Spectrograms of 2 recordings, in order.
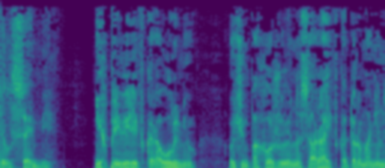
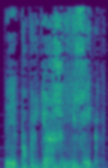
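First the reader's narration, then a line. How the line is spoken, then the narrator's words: Hissed. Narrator (Russian): зашипел на предводителя один из тюремщиков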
